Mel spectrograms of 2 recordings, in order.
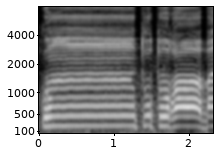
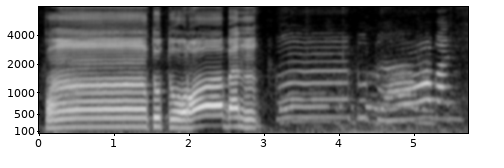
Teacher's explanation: اخفا کرنا ہے. نون کی آواز کو بالکل چھپا دینا ہے، گم کر دینا ہے.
